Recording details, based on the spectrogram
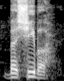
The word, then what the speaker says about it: Bathsheba: So in 2 Samuel 11, yeah, it's 11, um, there's this sin that David commits with this woman named Bathsheba. It's funny, her name's Bath Sheba. That's how it looks. I've always heard people say Bathsheba, so I'm just thinking the H is silent, but it looks like Bath.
